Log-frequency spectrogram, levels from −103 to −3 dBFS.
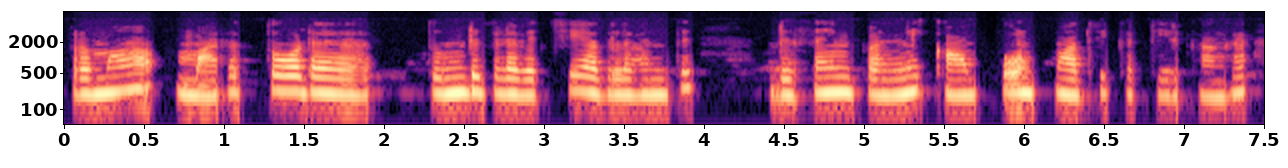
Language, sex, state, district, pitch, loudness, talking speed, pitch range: Tamil, female, Tamil Nadu, Kanyakumari, 205 Hz, -16 LUFS, 90 wpm, 195-220 Hz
